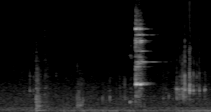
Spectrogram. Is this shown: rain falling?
no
